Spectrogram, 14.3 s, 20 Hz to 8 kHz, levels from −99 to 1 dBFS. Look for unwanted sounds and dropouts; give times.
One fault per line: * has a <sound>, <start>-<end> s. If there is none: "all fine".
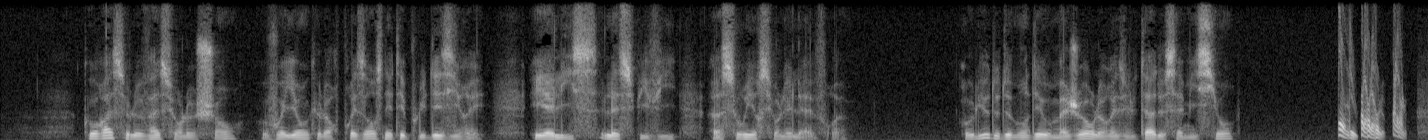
* has a chirp, 13.4-14.1 s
